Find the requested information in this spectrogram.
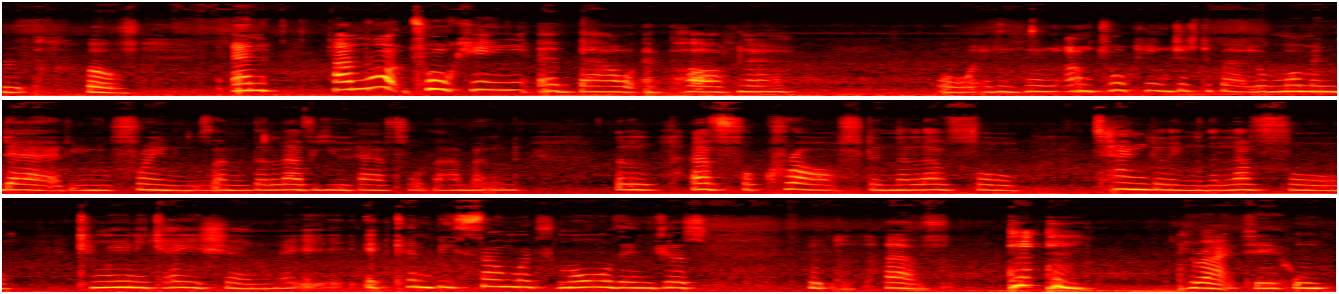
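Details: Adult female with a stutter mainly on vowel-initial and W words and long phrases, coping with breathing techniques and a stuttering device on her phone: stuttering.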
